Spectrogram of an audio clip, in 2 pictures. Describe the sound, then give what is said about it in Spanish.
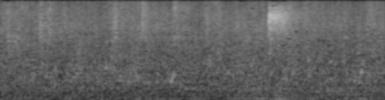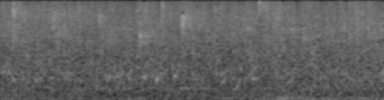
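Steady rain at night, heard from inside a car, makes a dense, even hiss of drops with no talk and only slight swells in loudness. “Es de noche y llueve.”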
